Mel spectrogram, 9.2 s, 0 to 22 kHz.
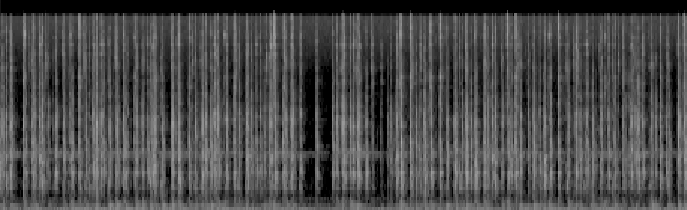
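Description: A cream Apple M0110A keyboard with a hollow plastic case and Alps SKCC mechanical switches, sitting on a wooden desk, is typed on continuously by the fingertips of both hands. A rapid, dense stream of short, crisp clacks fills the clip, with a faint steady low hum underneath. There is a brief lull just past the four-second mark before the typing resumes at full pace.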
